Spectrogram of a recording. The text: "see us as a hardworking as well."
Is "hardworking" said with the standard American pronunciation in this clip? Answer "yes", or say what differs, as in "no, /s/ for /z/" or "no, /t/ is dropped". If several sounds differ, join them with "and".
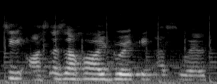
no, /l/ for /ɹ/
